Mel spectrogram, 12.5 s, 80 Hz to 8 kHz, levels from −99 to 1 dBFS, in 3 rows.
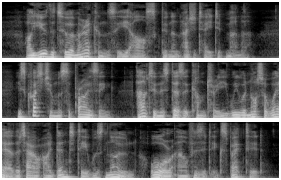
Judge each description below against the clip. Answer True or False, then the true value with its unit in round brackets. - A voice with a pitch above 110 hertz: False (105 Hz)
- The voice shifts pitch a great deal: True (6.2 semitones)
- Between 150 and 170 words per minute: True (160 wpm)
